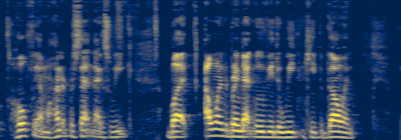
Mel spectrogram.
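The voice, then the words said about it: Slightly off, unwell-sounding voice. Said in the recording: “I've been under the weather ... my voice is a little bit off still”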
